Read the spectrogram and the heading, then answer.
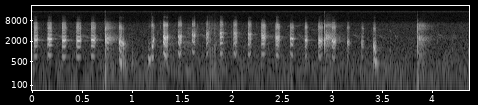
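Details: Young male black francolin, Sindhi type, excited: harsh, evenly spaced clicking notes in quick succession, a brief gap, then a second run that fades into a few isolated clicks.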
